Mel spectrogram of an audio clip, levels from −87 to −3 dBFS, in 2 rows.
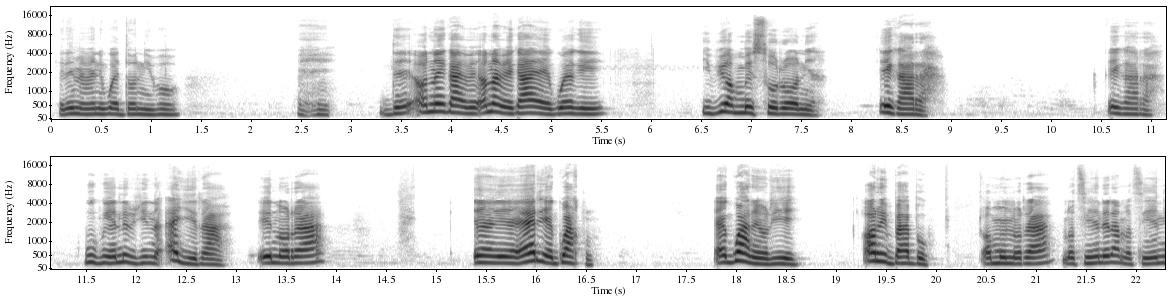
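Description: Nothing in this speech recording points to a technical fault at any point in the signal.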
